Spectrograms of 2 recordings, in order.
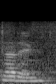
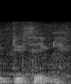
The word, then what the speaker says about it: Dudding: Well, the name like Dudding. – Yeah. She's a dud. – Actually, if it's a double D, then it's pronounced as a TH. It should be Duthig.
